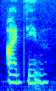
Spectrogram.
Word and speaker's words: один: next one as well, you will hear me say один, pronouncing this sound as not an O, but as an A. That is due to this portion of the word to be stressed.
